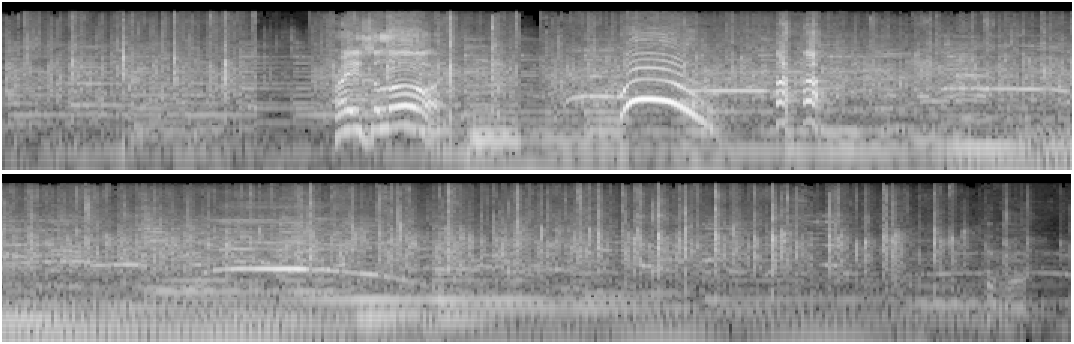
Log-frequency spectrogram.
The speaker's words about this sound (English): So let's rejoice and be glad in it. Amen. Give him a hand clap and a shout.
